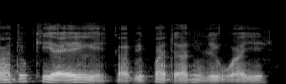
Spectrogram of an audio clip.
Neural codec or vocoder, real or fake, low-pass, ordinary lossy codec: codec, 16 kHz, 8 kbps, FreqCodec, larger model; fake; 7.2 kHz; none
